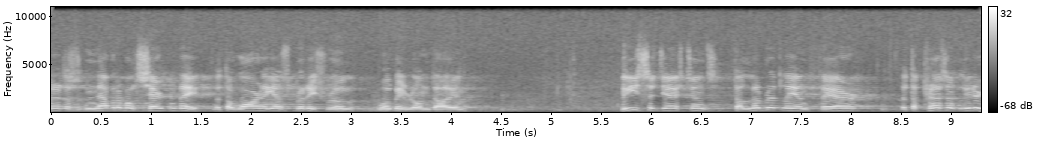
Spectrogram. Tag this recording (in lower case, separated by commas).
monologue, speech, man speaking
